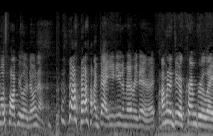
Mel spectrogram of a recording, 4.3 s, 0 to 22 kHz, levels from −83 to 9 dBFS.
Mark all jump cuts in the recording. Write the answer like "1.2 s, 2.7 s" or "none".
0.9 s, 3.1 s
